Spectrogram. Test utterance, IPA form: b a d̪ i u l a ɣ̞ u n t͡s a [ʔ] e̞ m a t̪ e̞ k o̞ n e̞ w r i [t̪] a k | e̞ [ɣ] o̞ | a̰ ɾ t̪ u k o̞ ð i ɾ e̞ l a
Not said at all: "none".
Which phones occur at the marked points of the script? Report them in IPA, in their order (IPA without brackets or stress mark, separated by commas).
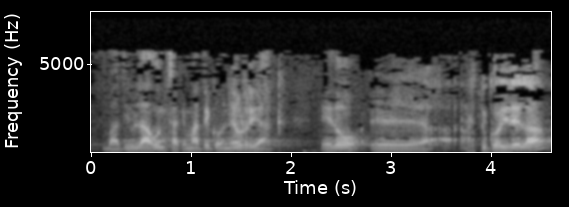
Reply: k, none, ð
